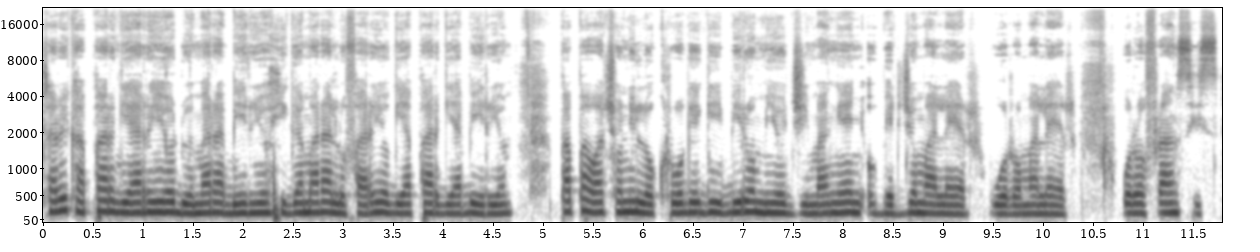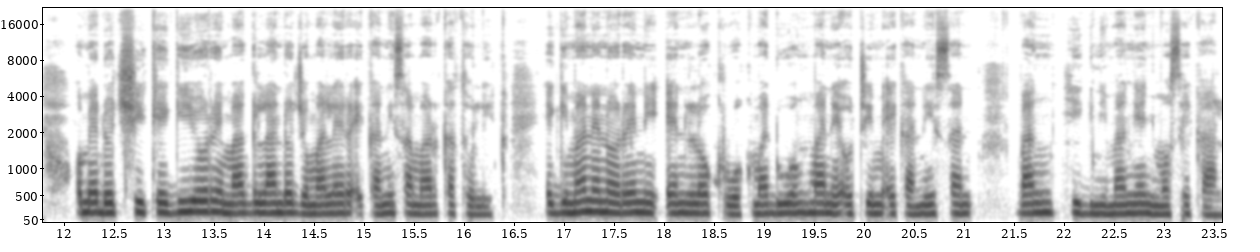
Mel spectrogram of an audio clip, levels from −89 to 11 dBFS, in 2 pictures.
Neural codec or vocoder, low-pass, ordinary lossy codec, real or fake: vocoder, 44.1 kHz, 128 mel bands every 512 samples, BigVGAN v2; none; none; fake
